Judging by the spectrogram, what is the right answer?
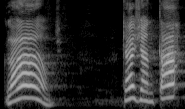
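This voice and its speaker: A shrill, indignant wife shrieks her complaints at a high, piercing pitch, as a male preacher puts her on. The voice is bright and cutting, and it rings through a big reverberant church hall. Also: lively intonation, very slow, heavily acted. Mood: calling sweetly. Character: upset wife shouting at her husband.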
